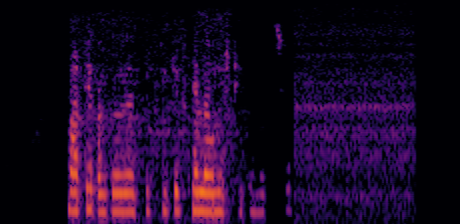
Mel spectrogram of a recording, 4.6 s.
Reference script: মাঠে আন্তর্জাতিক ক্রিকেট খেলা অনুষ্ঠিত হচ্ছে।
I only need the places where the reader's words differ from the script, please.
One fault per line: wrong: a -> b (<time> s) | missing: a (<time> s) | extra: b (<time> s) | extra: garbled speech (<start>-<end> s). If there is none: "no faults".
no faults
